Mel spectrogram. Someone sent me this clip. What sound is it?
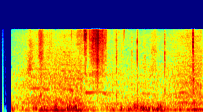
Eating Ice cream cone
